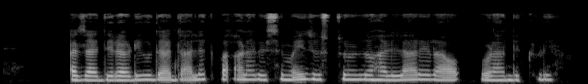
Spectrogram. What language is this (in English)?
Pashto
